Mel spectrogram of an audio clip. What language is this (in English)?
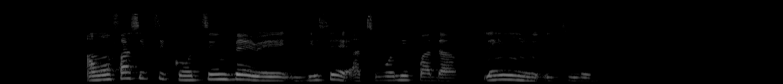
Yoruba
